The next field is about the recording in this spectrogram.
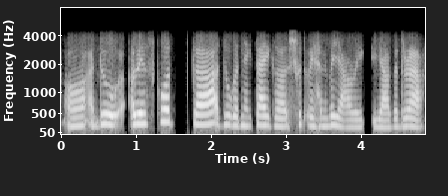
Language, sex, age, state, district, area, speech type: Manipuri, female, 30-45, Manipur, Chandel, rural, conversation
